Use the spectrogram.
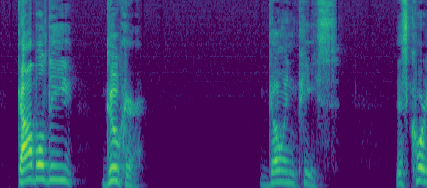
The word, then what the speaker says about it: Gobbledy Gooker: and that was the third thing you can pronounce his name correctly gobbledy er go in peace this Court is adjourned we'll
